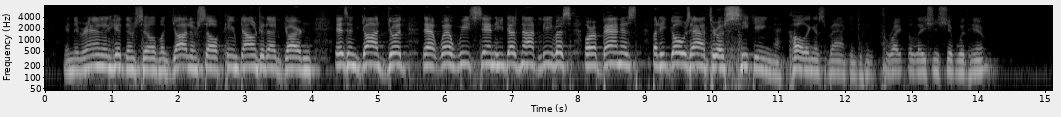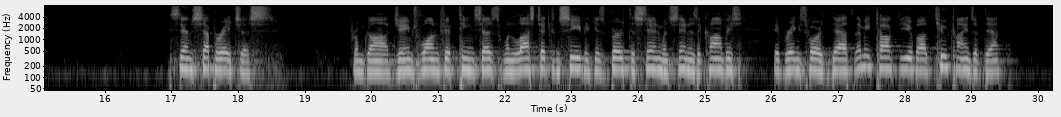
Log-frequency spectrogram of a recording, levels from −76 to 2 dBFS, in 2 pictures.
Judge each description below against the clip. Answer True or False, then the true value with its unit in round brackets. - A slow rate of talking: False (155 wpm)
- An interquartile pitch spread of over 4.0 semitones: True (4.7 semitones)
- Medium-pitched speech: True (155 Hz)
